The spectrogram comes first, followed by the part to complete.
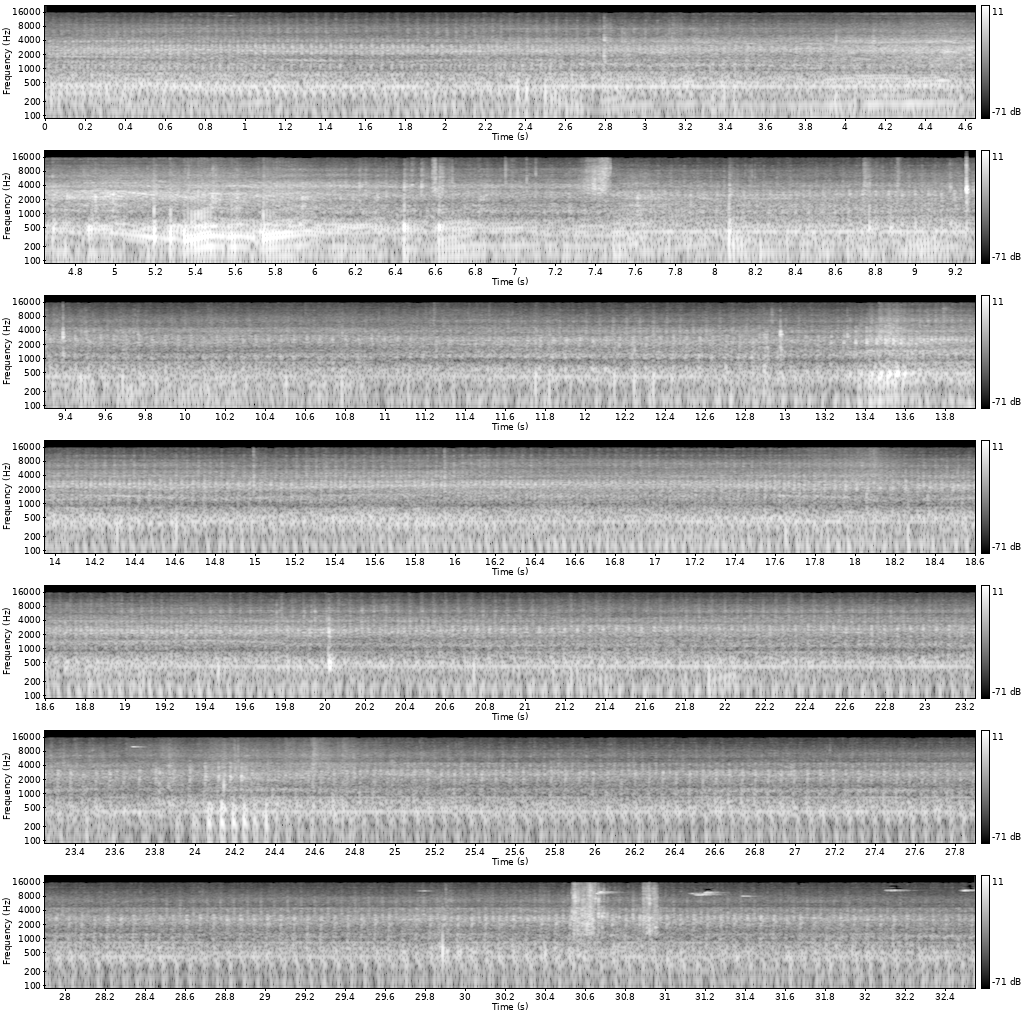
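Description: Trials motorcycle engine running at low revs on a rough woodland trail, swelling and rising in pitch about five seconds in, with a few sharp knocks from the bike over the ground.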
